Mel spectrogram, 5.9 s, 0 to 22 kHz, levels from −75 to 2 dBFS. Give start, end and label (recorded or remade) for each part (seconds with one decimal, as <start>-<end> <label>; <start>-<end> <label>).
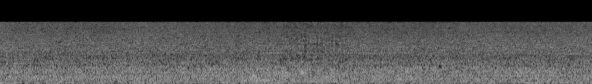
0.0-2.8 recorded; 2.8-3.5 remade; 3.5-5.9 recorded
